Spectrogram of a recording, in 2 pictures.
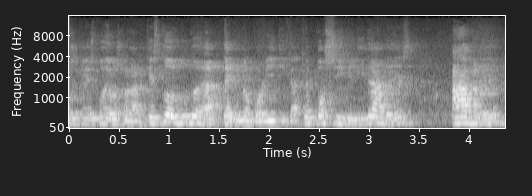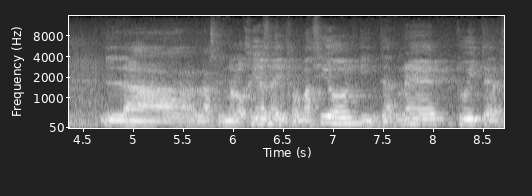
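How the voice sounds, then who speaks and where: A man giving a public lecture, measured and thinking aloud with frequent restarts and hesitations. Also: on the high side, darkish tone. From Spain. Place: lecture hall. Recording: echoey hall, from far off, faint hiss.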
